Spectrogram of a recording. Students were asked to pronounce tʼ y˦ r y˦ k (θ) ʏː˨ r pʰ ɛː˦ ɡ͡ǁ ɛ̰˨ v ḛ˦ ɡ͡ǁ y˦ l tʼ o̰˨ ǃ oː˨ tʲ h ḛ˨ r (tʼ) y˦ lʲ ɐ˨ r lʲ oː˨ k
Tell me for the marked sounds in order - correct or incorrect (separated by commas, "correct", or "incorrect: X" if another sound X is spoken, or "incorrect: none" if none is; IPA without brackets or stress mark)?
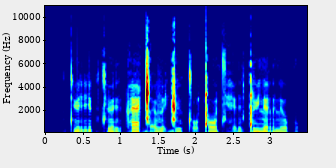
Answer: incorrect: tʰ, incorrect: ǃ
